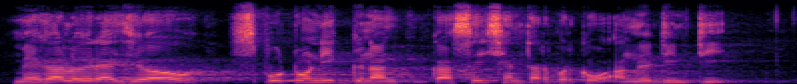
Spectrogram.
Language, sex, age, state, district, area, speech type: Bodo, male, 18-30, Assam, Kokrajhar, rural, read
